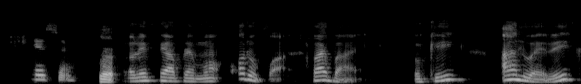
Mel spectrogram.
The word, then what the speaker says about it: au revoir: Au revoir. Au revoir. Aria? Au Au revoir? revoir. C'est clair? Oh, OK? Because clear. OI sound is wa.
